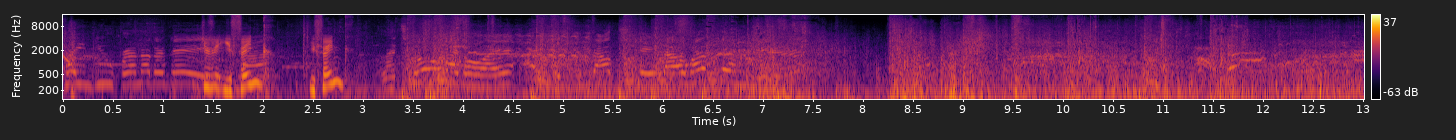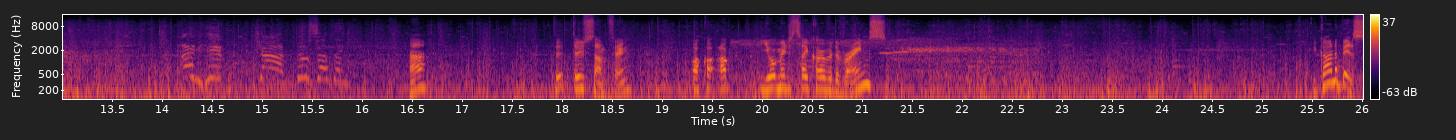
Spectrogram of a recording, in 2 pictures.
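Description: Horses' hooves clatter at a run.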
